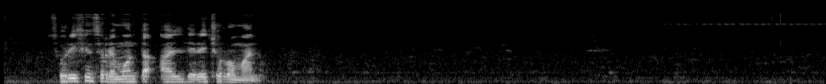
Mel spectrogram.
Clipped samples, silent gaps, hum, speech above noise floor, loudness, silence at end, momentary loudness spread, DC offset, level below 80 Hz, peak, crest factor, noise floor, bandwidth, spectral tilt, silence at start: under 0.1%; none; none; 39 dB; -19 LUFS; 5.65 s; 5 LU; under 0.1%; -54 dBFS; -2 dBFS; 22 dB; -57 dBFS; 11.5 kHz; -6 dB/octave; 0.6 s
